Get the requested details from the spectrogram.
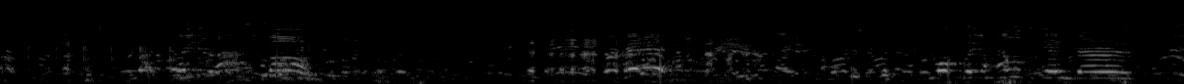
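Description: Young players shout and call out to each other outdoors, some way off.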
